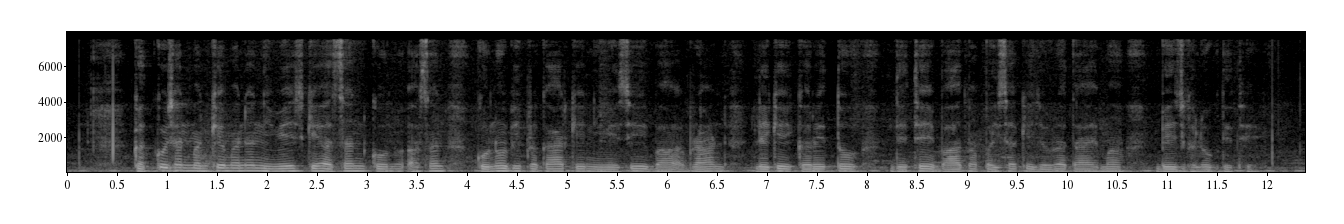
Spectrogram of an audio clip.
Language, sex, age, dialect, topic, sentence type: Chhattisgarhi, male, 18-24, Western/Budati/Khatahi, banking, statement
